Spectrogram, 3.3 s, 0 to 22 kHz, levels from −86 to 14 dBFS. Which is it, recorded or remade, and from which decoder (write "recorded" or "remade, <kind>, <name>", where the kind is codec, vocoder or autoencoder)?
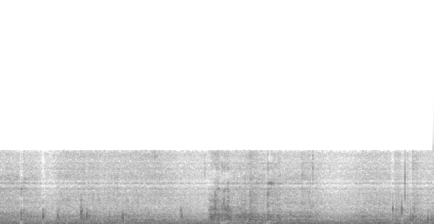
remade, codec, DAC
